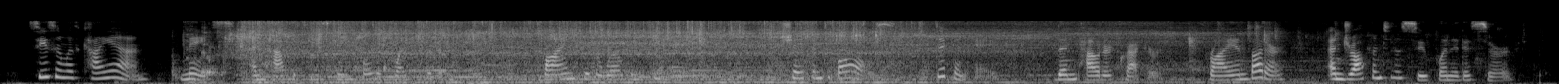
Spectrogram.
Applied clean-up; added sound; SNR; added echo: none; Bathtub (filling or washing) / Water tap, faucet; 0 dB; none.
